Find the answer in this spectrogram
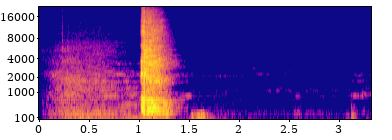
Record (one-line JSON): {"cough_length": "3.3 s", "cough_amplitude": 31457, "cough_signal_mean_std_ratio": 0.24, "survey_phase": "beta (2021-08-13 to 2022-03-07)", "age": "18-44", "gender": "Female", "wearing_mask": "No", "symptom_none": true, "smoker_status": "Never smoked", "respiratory_condition_asthma": false, "respiratory_condition_other": false, "recruitment_source": "REACT", "submission_delay": "1 day", "covid_test_result": "Negative", "covid_test_method": "RT-qPCR"}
